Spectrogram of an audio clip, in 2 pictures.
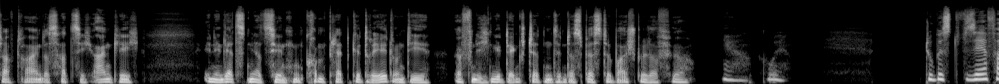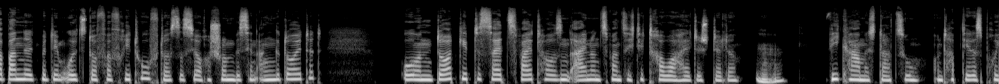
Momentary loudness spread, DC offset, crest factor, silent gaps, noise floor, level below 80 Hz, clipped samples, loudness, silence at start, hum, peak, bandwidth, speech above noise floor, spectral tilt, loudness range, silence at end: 9 LU; under 0.1%; 16 dB; 6.96-7.17 s, 7.95-8.18 s, 8.74-9.18 s, 13.76-13.91 s, 17.45-17.53 s, 17.88-17.93 s, 18.12-18.17 s, 19.27-19.31 s; -54 dBFS; -50 dBFS; under 0.1%; -16 LUFS; 0 s; none; -2 dBFS; 15.5 kHz; 37 dB; -4.5 dB/octave; 4 LU; 0 s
